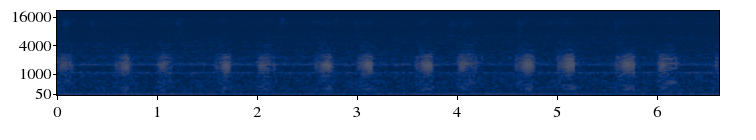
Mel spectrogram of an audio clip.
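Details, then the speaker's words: MRU handheld gas analyzer leak-proof test failure: sharp alarm beeps about once a second over a low, steady pump hum, as the pump cannot hold vacuum, unlike a recently serviced good analyzer. "okay so we're leaking that means we"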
